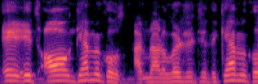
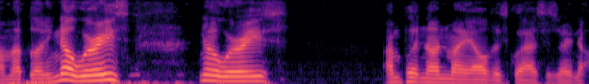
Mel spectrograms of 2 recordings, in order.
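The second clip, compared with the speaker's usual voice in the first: normal talking voice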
